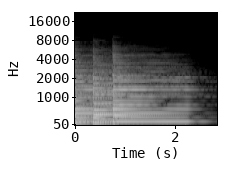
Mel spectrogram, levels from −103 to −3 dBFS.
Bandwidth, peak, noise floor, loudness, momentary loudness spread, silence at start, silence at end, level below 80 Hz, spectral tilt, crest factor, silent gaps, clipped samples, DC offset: 6.6 kHz; -20 dBFS; -59 dBFS; -34 LUFS; 11 LU; 0 s; 0.25 s; -68 dBFS; -9 dB/octave; 14 dB; none; under 0.1%; under 0.1%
